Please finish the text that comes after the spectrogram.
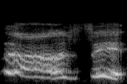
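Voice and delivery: high, thin laughing squeal; helpless high-pitched "oh shit" through laughter; cracking up. Real, not acted. Host losing it at the chat's jokes, cracking up. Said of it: "that's why I'm cracking up".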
